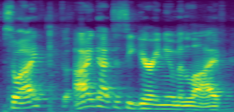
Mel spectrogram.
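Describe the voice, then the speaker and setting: A man's voice: mid-range voice, sing-song, a little fast, bright, forceful tone, soft background music. A middle-aged man, sniffly from allergies, chats casually and rambles about records at home, with lots of fillers and restarts. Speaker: music vlogger. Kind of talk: casual record collection chat.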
